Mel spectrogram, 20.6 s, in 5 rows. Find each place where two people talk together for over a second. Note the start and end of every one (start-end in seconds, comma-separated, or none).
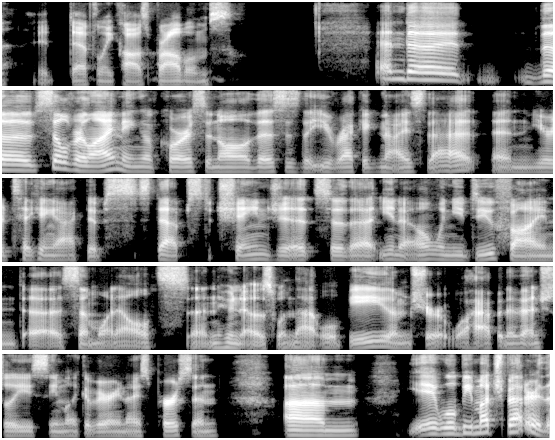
none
